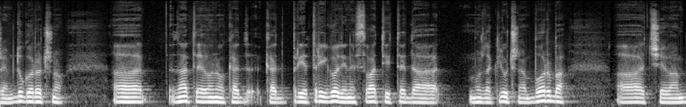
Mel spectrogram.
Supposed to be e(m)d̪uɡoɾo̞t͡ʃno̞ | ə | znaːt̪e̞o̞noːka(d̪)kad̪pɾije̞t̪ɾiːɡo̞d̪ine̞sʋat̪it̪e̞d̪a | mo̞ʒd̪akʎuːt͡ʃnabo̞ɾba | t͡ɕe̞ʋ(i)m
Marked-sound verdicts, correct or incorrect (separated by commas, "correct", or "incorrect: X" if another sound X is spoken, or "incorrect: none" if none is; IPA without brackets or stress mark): correct, correct, incorrect: a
